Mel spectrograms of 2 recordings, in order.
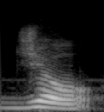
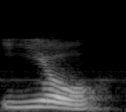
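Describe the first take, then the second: First: It begins with an English j sound. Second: It begins with an English y sound. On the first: It sounds Colombian. "in Colombia, the the Y, in most of the cases, we um, pronounce it like a J" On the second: It sounds like many other countries. "in many countries they say yo. Yes, like an I"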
